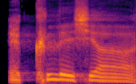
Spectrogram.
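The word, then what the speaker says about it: ἐκκλησία: 먼저 교회 교회 란 단어는 신약성경의 언어인 헬라어로 에클레시아 라고 발음합니다 저희 타 너는 두 단어가 합쳐진 말입니다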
